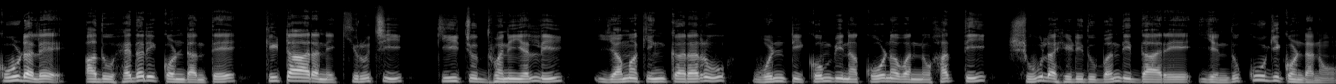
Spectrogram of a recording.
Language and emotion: Kannada, neutral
